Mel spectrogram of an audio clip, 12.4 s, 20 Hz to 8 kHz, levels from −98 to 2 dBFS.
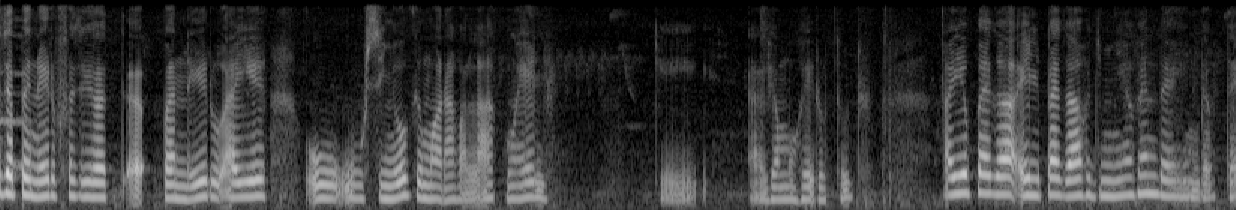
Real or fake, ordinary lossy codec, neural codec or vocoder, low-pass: fake; none; vocoder, 22.05 kHz, 80 mel bands, Vocos; 7.2 kHz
